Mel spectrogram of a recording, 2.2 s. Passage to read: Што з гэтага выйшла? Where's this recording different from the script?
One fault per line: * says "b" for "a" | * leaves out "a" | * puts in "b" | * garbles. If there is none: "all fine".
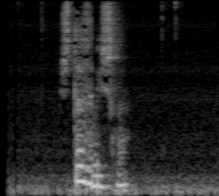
* leaves out "гэтага"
